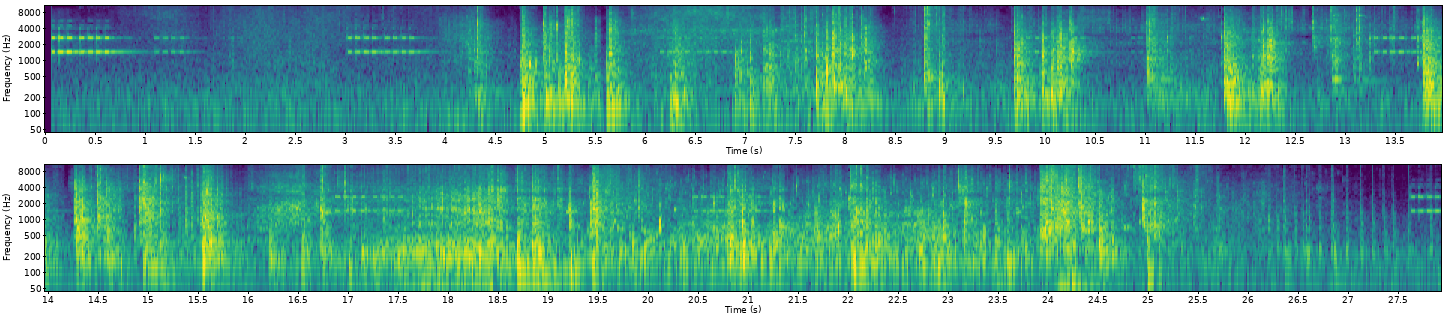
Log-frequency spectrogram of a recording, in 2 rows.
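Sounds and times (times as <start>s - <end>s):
phone alarm beeping: 0.1s - 4.6s, 5.8s - 8.0s, 9.4s - 24.5s, 27.6s - 27.9s.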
